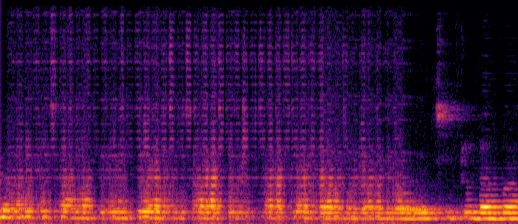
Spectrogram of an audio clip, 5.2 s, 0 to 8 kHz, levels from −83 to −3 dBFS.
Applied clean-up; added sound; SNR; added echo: neural separator model SepFormer DNS4.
